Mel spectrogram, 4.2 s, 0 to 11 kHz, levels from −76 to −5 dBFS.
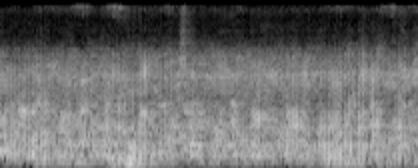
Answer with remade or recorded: remade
